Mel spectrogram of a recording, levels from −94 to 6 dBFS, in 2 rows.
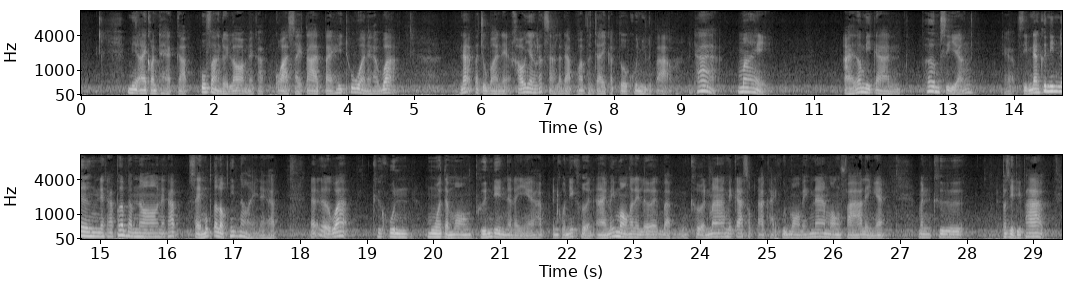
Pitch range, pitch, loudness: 100-135 Hz, 115 Hz, -25 LUFS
